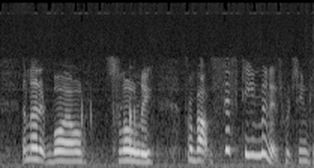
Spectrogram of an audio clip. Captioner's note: none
